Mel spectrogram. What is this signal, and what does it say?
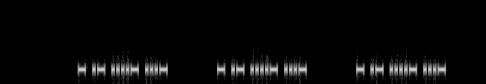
Morse code, heard as a keyed tone, about 52 wpm, 700 Hz. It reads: TA4V TA4V TA4V
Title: DXCC-100 Call Signs - 4 Characters - Repeated 3x - 50wpm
